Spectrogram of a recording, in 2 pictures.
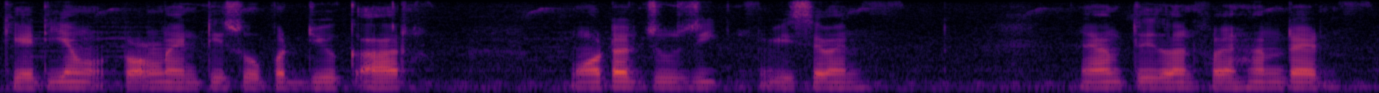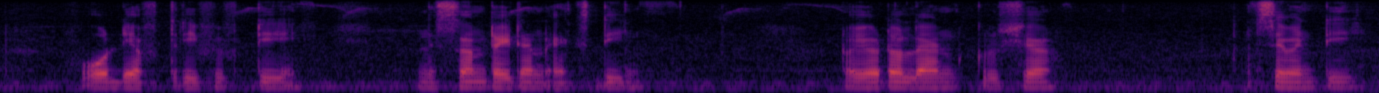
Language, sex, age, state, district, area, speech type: Telugu, male, 18-30, Andhra Pradesh, N T Rama Rao, urban, spontaneous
